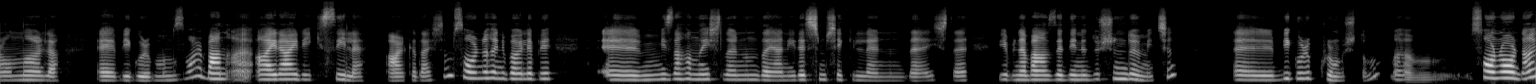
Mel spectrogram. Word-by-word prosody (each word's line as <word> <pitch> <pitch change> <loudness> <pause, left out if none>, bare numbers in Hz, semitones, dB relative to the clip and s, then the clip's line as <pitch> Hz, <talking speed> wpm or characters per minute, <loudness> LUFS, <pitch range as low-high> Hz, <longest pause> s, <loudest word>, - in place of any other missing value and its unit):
onlarla, 195 -1 -2 0.4
eee, 190 -1 +1
bir 190 -1 -3
grubumuz 190 +6 -5
var. 340 0 -4
Ben, 260 -1 +10
aaa, - - -5
ayrı 230 +1 +6
ayrı 235 -1 +5
ikisiyle 220 -4 -2 0.2
arkadaştım. 190 - -3
Sonra, 290 -6 +2
hani, 270 -2 -1
böyle, 255 -1 +1
bir 260 0 -3 0.6
eee, 210 -1 +2
mizah 240 +4 -3
anlayışlarının 230 -2 -4
da 205 - 0
yani 195 0 -2
iletişim 220 +2 +2
şekillerinin 185 -5 -7
de, 175 +1 -6
işte, 195 -1 -6 0.3
birbirine 215 -2 0
benzediğini 215 0 +2
düşündüğüm 240 -3 -1
için, 350 - -4 0.6
eee, 205 -1 0
bir 265 +6 -2
grup 270 0 -4
kurmuştum. 190 - -7 0.2
Emm, 110 - -10 0.4
sonra 295 -2 +8
oradan 290 +4 +6
215 Hz, 135 wpm, -24 LUFS, 195-250 Hz, 0.6 s, Ben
